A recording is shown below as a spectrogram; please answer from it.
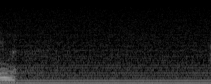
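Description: Steady electrical mains hum: a low, unchanging drone with a faint buzz of evenly spaced overtones above it, heard plainly once the speech stops.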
